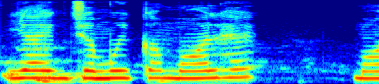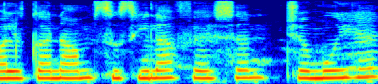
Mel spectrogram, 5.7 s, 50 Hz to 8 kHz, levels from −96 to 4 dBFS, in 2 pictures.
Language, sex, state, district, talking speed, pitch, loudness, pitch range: Hindi, female, Bihar, Jamui, 135 wpm, 265 Hz, -15 LUFS, 255-270 Hz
